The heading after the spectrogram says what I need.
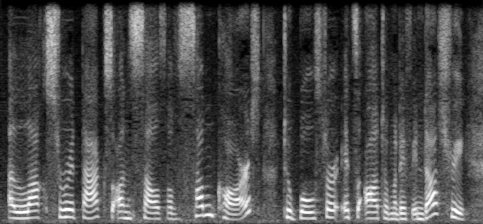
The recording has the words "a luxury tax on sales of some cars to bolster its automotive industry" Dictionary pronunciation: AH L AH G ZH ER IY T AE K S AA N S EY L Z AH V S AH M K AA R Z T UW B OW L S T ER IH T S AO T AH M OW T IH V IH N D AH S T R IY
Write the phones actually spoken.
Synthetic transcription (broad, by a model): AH L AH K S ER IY T AE K S AA N S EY L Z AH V S AH M K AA R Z T UW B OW S T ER IH T S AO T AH M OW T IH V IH N D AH S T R IY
